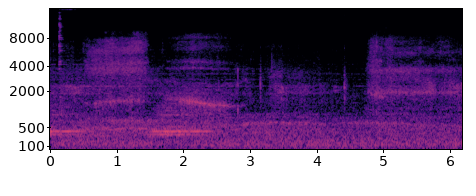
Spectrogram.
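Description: A glass bottle clinks as it is picked up.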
